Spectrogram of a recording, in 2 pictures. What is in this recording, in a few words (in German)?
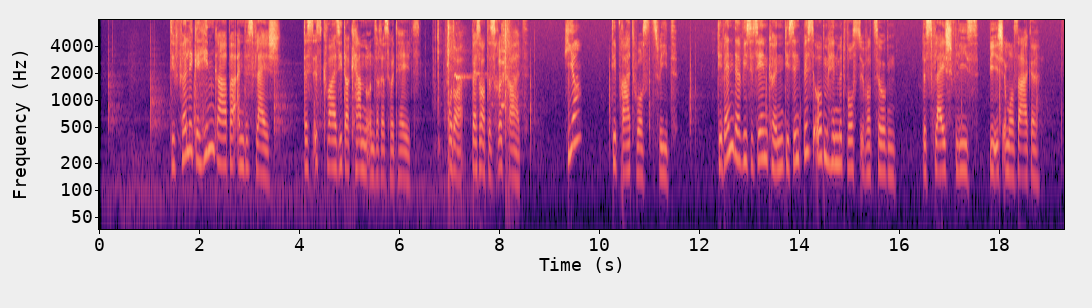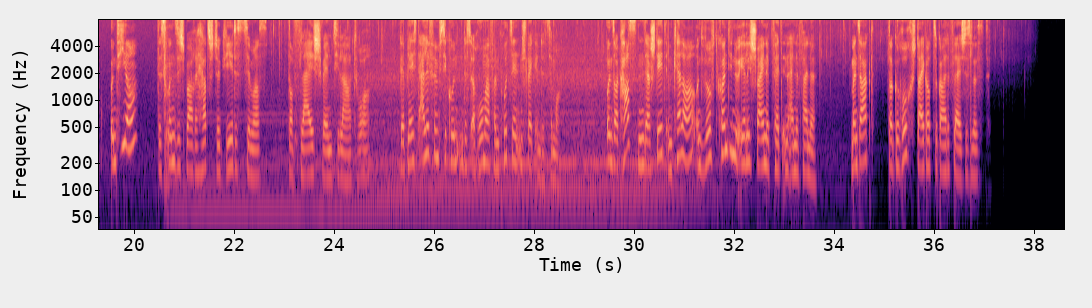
SAeCHSISCH; LOFT VOICES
